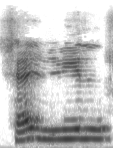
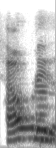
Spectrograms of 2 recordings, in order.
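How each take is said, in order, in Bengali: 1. r ধ্বনিটি পাতলা ও হালকাভাবে উচ্চারণ করা হয়। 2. r ধ্বনিটি মোটা ও ভারী করে উচ্চারণ করা হয়। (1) "পাতলা" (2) "সবারই মোটা হয়ে যাচ্ছে, শাওরিল না"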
